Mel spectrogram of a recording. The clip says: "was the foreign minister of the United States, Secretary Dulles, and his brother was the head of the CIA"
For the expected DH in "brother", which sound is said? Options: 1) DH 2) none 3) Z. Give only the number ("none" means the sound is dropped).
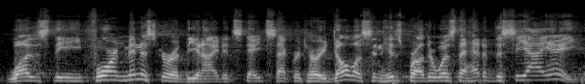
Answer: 1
